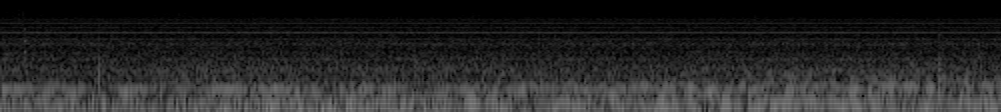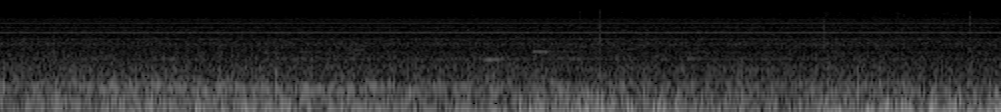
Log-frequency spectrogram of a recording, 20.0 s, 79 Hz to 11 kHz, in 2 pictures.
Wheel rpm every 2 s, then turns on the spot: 0, 0, 0, 0, 0, 0, 0, 0, 0, 0.
none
